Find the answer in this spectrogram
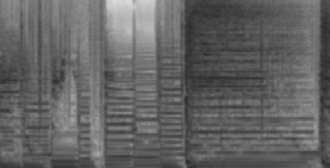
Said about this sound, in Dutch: Dus eventjes voor, voor, voor de zekerheid, er ging nu net een jingle waarschijnlijk en die hoorde ik niet. Dat klopt toch? Nee, dat klopt.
